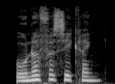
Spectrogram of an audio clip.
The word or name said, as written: underforsikring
